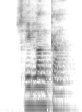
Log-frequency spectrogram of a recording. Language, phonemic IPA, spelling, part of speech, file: Dutch, /sri ˈlɑŋ.kaː/, Sri Lanka, proper noun, Nl-Sri Lanka.ogg
- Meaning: Sri Lanka (an island and country in South Asia, off the coast of India)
